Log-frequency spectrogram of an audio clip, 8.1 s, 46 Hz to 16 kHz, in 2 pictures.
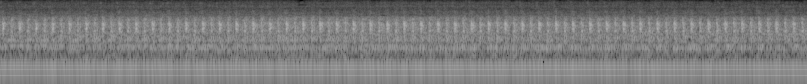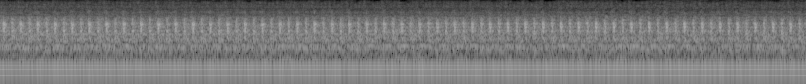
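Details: Nissan Note HR15DE: a ringing knock at about four ticks per second over a quiet idle. It appeared after cleaning the injectors and intake with carb cleaner, is sharper cold and softens when warm, and the swirl flap was checked. Cause unknown.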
